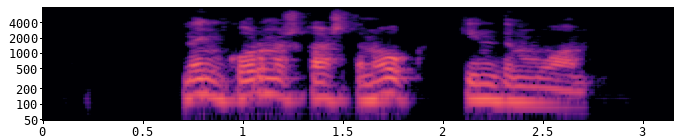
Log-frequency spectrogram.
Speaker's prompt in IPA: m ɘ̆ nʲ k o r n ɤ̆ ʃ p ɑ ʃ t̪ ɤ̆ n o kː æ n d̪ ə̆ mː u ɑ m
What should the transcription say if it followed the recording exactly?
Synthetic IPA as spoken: m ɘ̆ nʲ k o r n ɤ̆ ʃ k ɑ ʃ t̪ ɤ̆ n o kː i n d̪ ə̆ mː u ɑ m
